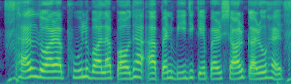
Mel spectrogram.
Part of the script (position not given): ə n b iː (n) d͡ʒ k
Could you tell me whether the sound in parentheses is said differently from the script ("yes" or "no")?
yes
